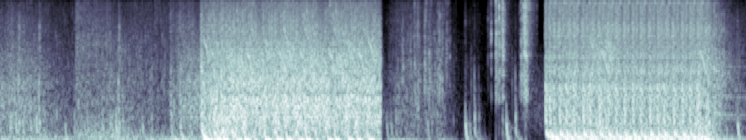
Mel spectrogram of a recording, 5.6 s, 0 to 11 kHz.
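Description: Rapid automatic fire from dual MP9 submachine guns in the Special Force shooter game, loud sustained bursts broken by a short pause before another long stream of shots.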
